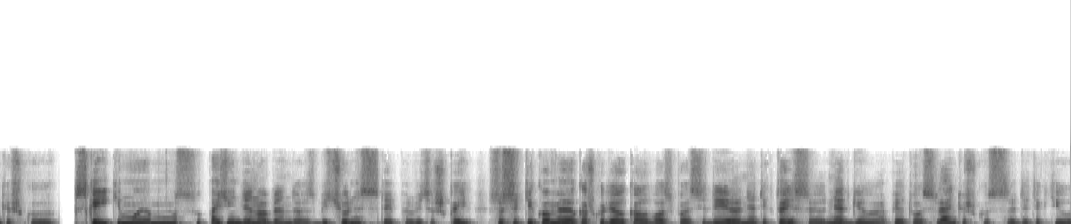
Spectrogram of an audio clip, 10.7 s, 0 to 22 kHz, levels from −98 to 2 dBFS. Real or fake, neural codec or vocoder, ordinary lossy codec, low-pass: fake; codec, 16 kHz in and 24 kHz out, 1 kbps, XY-Tokenizer; AAC, 48 kbps; 7.2 kHz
